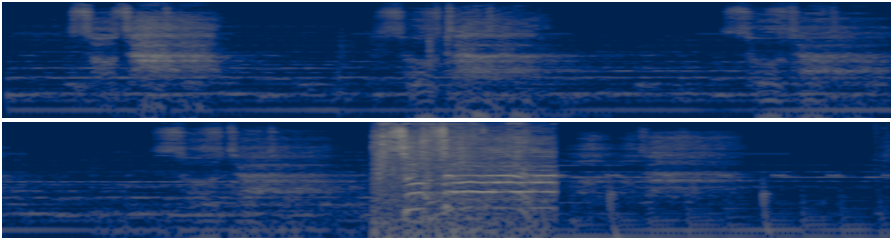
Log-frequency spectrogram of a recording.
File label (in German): Mann Im Krankenhausbett, Stimmproben; The Flash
